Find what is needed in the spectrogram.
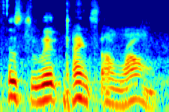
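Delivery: ordinary talk, nothing marked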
